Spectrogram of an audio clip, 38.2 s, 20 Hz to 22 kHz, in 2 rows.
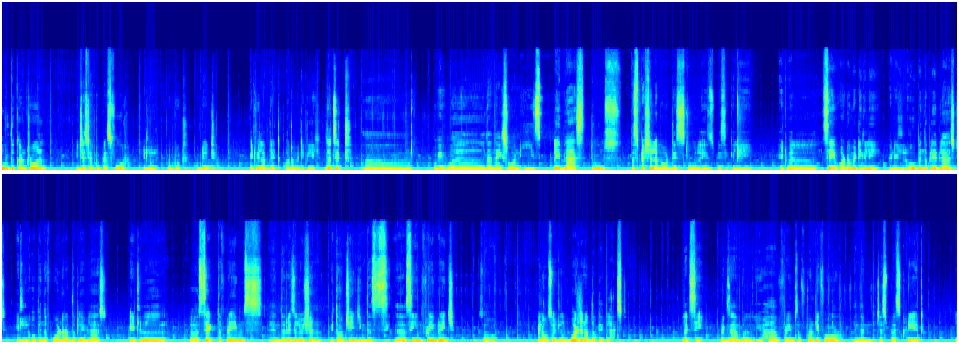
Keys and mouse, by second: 6.1 alt+shift+middle click, 6.7 alt+shift+middle click, 8.4-27.1 drag, 27.6 click, 32.0 click.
